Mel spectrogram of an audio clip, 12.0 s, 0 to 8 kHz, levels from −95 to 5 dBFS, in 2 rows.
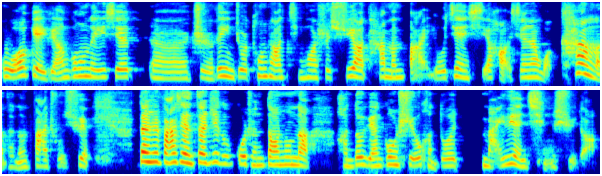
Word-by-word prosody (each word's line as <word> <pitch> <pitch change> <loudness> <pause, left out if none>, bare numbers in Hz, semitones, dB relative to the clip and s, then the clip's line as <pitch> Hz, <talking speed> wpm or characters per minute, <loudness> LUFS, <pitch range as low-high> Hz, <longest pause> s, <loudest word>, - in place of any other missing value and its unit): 我 240 +2 +2
给 265 -6 +4
员 185 +2 -3
工 245 +1 -3
的 235 - -2
一 220 - -4
些， 230 0 0 0.2
呃， 190 -2 -7
指 195 -1 -4
令， 250 -2 -1
就 225 +1 -4
通 250 +2 -6
常 210 -2 -1
情 210 -2 -13
况 215 -1 -4
是 215 +1 -8
需 235 - -3
要 220 -4 +5
他 230 - -5
们 210 0 -6
把 - - -2
邮 195 - -10
件 230 0 -1
写 210 - -2
好， 210 - -3
先 215 - -5
让 220 -2 -1
我 - - -10
看 305 +2 +5
了 - - -1
才 170 - -16
能 165 +2 -10
发 - - 0
出 - - -14
去。 - - -4 0.5
但 330 -1 +12
是 315 - +4
发 300 -1 +8
现 295 -3 +6
在 300 +1 +7
这 310 +2 -2
个 255 - -8
过 255 0 -1
程 225 -3 -7
当 230 0 +3
中 235 0 -3
呢， 215 - +3 0.3
很 205 - -8
多 235 +4 +1
员 205 -2 0
工 235 +1 -1
是 225 - +1
有 215 +2 -1
很 - - -10
多 205 +1 -4 0.2
埋 205 -1 -4
怨 240 -4 +1
情 - - -2
绪 - - -4
的， - - -11
225 Hz, 300 characters per minute, -23 LUFS, 205-250 Hz, 0.5 s, 但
